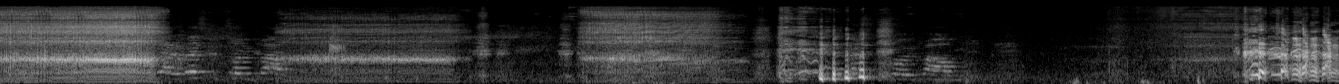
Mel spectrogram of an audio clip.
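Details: A man asleep on a couch snores heavily. Loud, rough, rattling snores come on long breaths, with fluttering snorts between them.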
